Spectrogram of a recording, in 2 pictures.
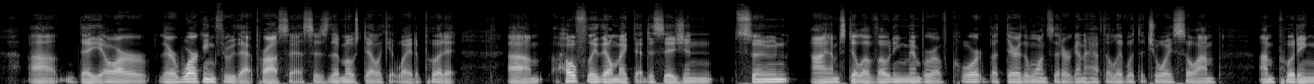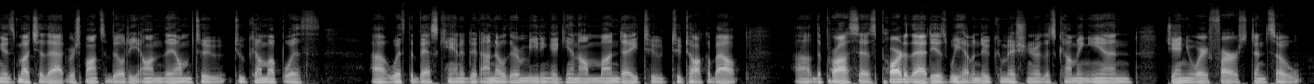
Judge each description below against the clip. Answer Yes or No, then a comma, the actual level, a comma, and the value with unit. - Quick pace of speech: Yes, fast, 220 wpm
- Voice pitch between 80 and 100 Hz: Yes, very low, 95 Hz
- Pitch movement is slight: Yes, narrow, 1.6 semitones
